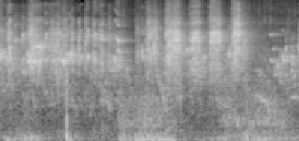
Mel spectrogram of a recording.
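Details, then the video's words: Budgerigars chirping: dense, high, scratchy chatter with a few brief clear whistled notes over about three seconds, with no other clear sounds. "Budgies chirping sound"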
